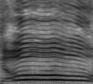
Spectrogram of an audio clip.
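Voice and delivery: high loud gleeful ooh; a delighted fanboy ooh; excited ooh. Retold or imitated. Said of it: "He does the sound effect".

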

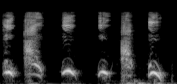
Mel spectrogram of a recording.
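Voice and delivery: high yelping ooh and ow; hammed-up high-pitched yelps; mock squealing. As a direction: yelp like stepping on tacks. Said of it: "saguaro cactus census taker".

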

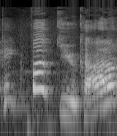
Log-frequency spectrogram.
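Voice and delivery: high-pitched playful cursing; mock outburst. Host imagines the listener snapping at Kyle, mock outburst. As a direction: curse a friend in pretend annoyance.

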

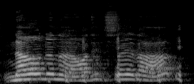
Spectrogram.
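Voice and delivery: high, loud protest through a laugh; laughing mock exasperation; exasperated. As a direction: cut him off in mock outrage. Acted quarrel with house-elf.

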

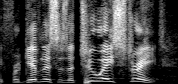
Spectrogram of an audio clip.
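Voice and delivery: loud preacher's call to repeat; loud congregational call-out. Shown as a demonstration. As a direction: proclaim it so they echo you.

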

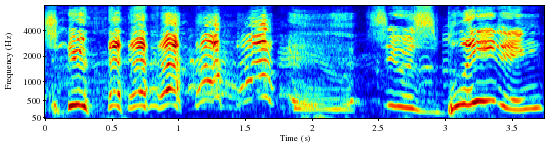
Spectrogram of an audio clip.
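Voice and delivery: drawn-out laughing disbelief; slow incredulous laugh; shocked laughing question. Real, not acted.

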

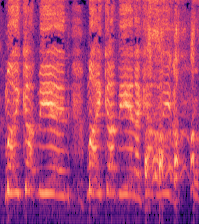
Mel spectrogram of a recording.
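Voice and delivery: overjoyed shout. Retold or imitated. James on the phone, shouting his joy at getting in. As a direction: burst out like your dream just came true. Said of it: "I get James on the phone in tears, like, crying with, with happiness".

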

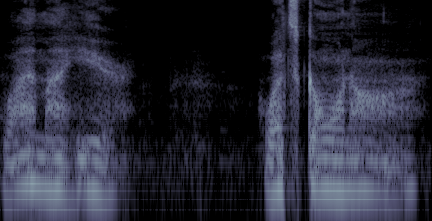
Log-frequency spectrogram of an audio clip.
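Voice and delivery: soft, breathy whispered worry; muttered doubt. Retold or imitated. Churchgoer doubting in the pew, soft and whispered. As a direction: whisper it to yourself.

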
